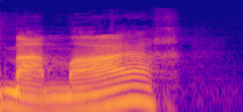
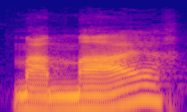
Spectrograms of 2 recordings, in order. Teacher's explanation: donc quand je dis ma mère c'est comme si je rajoutais un petit a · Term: diphtongaison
